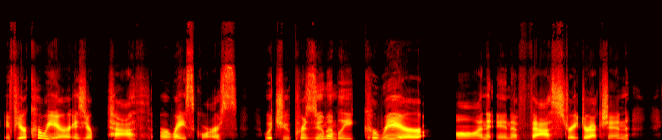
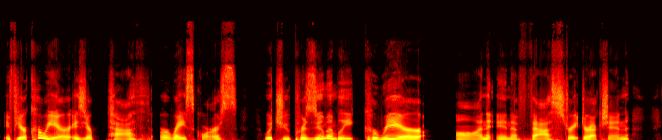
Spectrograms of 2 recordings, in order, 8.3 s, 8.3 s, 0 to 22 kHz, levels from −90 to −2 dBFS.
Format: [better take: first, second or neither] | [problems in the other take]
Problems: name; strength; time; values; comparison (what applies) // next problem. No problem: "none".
second | thin; very; fading below 750 Hz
